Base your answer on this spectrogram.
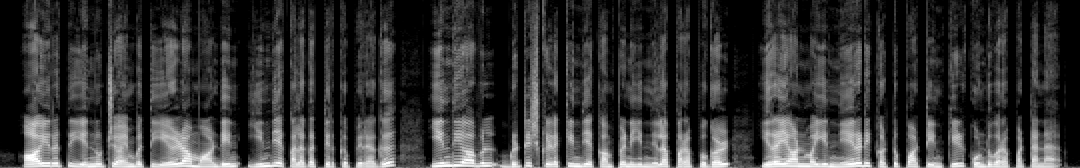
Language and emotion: Tamil, neutral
